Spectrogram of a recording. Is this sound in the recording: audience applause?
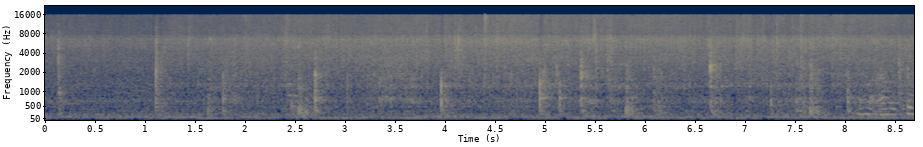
no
